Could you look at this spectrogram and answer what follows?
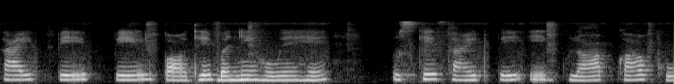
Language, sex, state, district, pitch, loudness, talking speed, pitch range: Hindi, female, Bihar, West Champaran, 210 Hz, -17 LUFS, 125 wpm, 200-220 Hz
